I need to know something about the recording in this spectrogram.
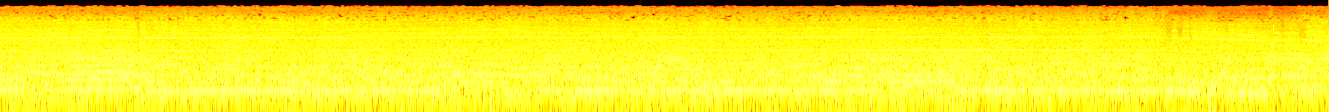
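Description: A racing car engine roars loudly at high speed, then eases off as the car slows.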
